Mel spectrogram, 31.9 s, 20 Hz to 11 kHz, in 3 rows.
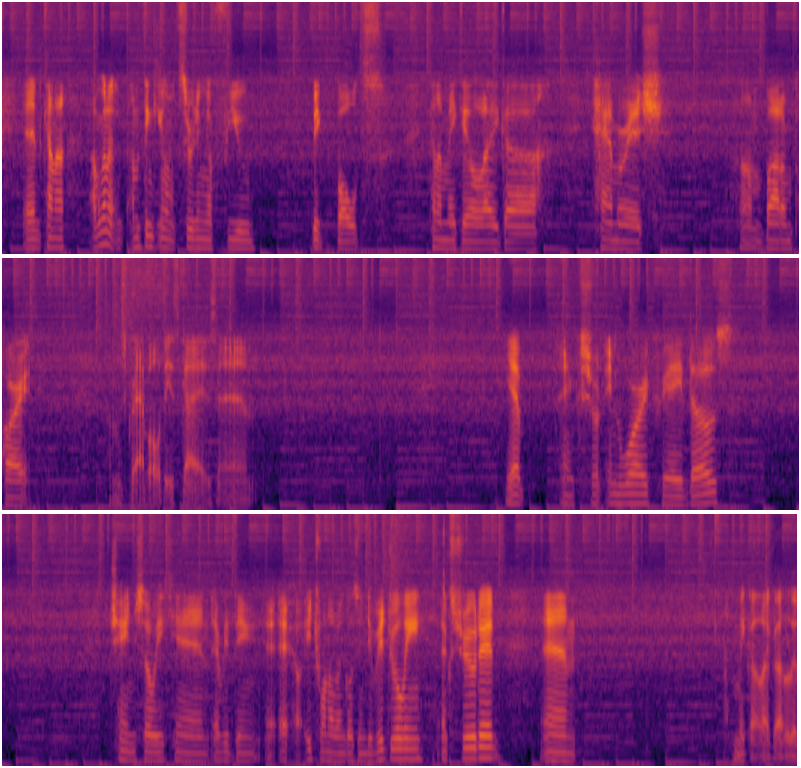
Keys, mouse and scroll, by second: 0.2 middle click, 0.5 e, 1.9 click, 2.8 i, 3.7 s, 5.9 r, 7.0 e, 8.0 ctrl+z, 8.3 ctrl+z, 8.5 ctrl+z, 8.7 ctrl+z, 9.7 ctrl+z, 10.7 shift+click, 11.1-11.6 middle drag, 11.6 shift+click, 11.8 middle click, 12.2 shift+click, 13.1 i, 18.5 e, 20.3 ctrl+z, 20.7-22.0 drag, 22.0 e, 23.9 s, 25.8-27.2 middle drag, 27.2 click, 27.6-28.7 shift+middle drag, 28.7 e, 29.9 e, 31.0 s.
